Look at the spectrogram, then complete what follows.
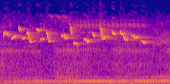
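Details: Eurasian blackcap male in song, late March: quick, fluty warbling phrases mixing sharp chips and liquid whistles, delivered in two bursts separated by a short pause, over a steady low humming drone.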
